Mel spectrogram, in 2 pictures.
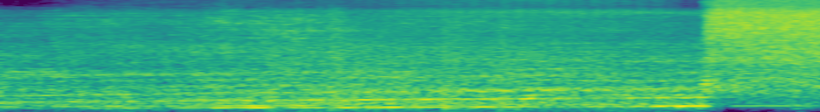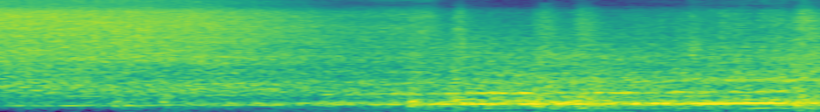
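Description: An electric commuter train pulls away, its traction motors whining and rising in pitch.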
